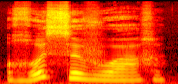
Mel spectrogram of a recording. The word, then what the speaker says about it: recevoir: Idem avec ce, on prononce le E toujours avec ce, comme dans apercevoir ou recevoir.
